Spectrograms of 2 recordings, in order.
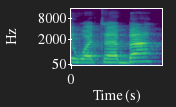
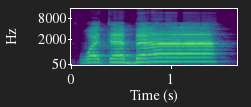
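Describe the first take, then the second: First: The ba syllable is short. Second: The ba syllable is drawn out. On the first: The speaker calls it wrong. "Don't say wataba" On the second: The speaker calls it right. "Prolong the ba"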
